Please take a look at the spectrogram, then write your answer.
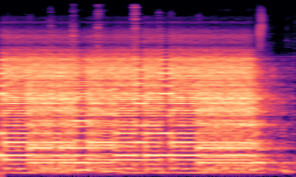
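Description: Distorted electric guitar sweep picked sloppily, its notes smearing and bleeding together into a dense, muddy wash instead of separate notes, loud and unbroken for about two seconds before cutting off.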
